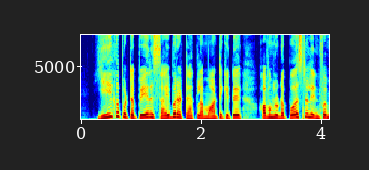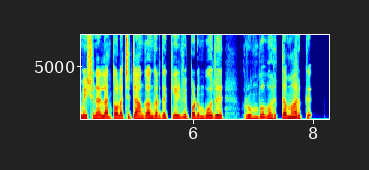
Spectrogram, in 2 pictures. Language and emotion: Tamil, sad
